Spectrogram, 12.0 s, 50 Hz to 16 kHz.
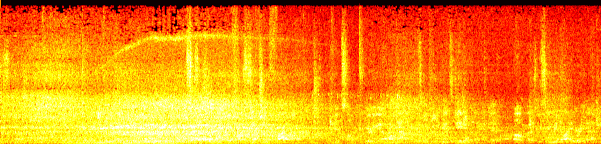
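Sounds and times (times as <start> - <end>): large vehicle passing: 0.0 - 11.6.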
